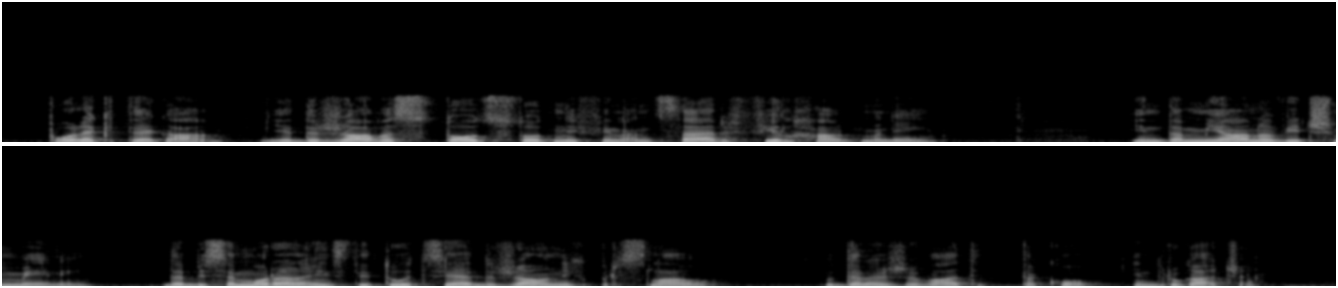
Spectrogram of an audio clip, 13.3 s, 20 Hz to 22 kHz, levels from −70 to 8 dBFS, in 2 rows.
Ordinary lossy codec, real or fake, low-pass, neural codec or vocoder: none; real; 7.2 kHz; none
